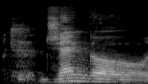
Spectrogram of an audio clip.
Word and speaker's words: Django: Django, the D is silent.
